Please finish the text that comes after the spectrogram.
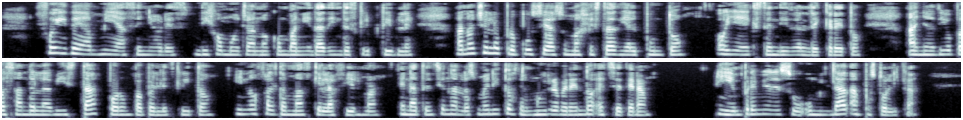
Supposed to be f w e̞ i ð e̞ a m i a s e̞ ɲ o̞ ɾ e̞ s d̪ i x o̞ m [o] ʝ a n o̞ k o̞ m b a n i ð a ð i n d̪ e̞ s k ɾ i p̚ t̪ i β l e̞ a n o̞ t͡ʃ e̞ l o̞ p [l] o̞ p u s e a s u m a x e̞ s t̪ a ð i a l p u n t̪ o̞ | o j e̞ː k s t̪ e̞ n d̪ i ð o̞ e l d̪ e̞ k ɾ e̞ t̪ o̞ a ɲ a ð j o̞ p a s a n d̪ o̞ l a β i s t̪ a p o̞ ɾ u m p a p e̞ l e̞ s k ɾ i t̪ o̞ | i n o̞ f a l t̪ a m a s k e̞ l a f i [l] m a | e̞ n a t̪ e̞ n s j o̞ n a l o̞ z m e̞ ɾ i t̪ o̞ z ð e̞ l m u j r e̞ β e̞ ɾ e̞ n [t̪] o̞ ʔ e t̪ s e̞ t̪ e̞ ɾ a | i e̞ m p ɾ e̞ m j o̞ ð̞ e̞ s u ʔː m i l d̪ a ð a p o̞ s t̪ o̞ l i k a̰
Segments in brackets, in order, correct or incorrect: correct, incorrect, incorrect, incorrect

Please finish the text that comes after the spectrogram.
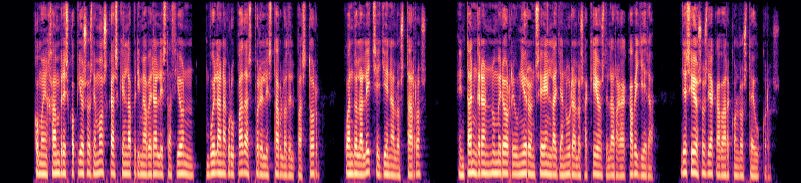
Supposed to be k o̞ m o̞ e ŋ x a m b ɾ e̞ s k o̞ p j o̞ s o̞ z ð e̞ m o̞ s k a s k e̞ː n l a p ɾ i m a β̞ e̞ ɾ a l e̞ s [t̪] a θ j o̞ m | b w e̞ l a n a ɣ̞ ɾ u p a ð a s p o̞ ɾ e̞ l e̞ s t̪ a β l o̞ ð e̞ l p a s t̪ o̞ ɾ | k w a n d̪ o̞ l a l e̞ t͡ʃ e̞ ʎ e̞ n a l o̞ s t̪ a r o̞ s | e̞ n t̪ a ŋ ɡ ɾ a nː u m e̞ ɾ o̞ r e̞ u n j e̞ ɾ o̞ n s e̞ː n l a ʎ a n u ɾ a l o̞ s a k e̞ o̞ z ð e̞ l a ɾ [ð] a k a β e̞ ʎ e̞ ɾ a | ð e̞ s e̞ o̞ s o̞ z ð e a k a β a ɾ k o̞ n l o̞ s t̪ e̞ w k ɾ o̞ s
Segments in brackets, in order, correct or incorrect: correct, incorrect

